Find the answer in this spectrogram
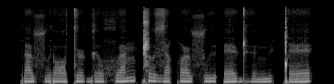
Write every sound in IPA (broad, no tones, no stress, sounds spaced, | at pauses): ɾ a sʷ ɘ ɾ ɔ t ə˞ ɡ ɘ o̯ χʷ a ŋ ǁ ʊ z ɘ qʷ ə˞ sʷ ɨ ʔ ɛ ɖʱ ɘ ŋ ɨ ǃ ɛ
